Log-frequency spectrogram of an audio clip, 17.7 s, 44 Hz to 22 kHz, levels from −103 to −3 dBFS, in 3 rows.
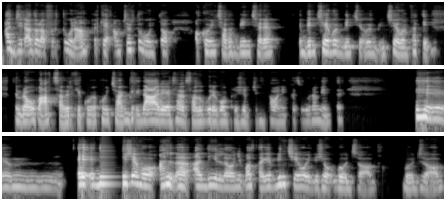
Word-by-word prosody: ha 225 -1 +1
girato 180 - 0
la - - +1
fortuna, - - -4
perché - - -5
a 155 - -8
un 155 - -10
certo 205 +6 -5
punto 150 -4 -5 0.3
ho - - -7
cominciato 155 -4 -3
a - - -11
vincere. 150 -1 -4 0.2
E - - -8
vincevo, 160 +2 +2
e - - -7
vincevo, 140 0 -7
e 145 - -5
vincevo. 130 -1 -3
Infatti 165 +6 -8 0.3
sembravo 130 0 +1
pazza 125 0 +3
perché 120 0 -4
co 135 - -7
cominciai 135 -2 -3
a - - -8
gridare, 135 -1 +5
sai 135 0 -2
è - - -3
stato 125 0 -3
pure 130 - -1
complice 130 -1 -6
il - - -18
gin 130 -1 -20
tonic 125 -3 -10
sicuramente. 130 -3 -13 1.0
Ehm, 150 - 0 0.2
e, 195 +1 +9
ehm, 200 +1 +2
dicevo 205 -4 +5
al 180 +3 +3 0.2
al 165 -1 +3
deal 175 -2 -2
ogni 145 +1 -1
volta 160 -2 -2
che 155 +3 -1
vincevo, 170 -3 0
io - - -4
dicevo: 140 +1 -4
"Good 135 -2 -1
job, 125 - -8 0.3
good 115 - -8
job." 135 +2 -7
145 Hz, 180 wpm, -25 LUFS, 135-165 Hz, 1.0 s, e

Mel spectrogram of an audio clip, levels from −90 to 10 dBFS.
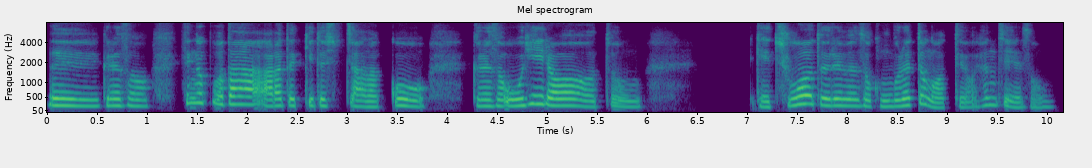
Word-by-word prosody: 네 220 -3 +2
그래서 220 -2 -2 0.3
생각보다 270 -7 +3
알아듣기도 225 0 0
쉽지 215 - -6
않았고 195 +2 0 0.4
그래서 210 -1 -2
오히려 225 -4 +3
좀 95 -4 -6 1.1
이렇게 180 -1 -5
주워들으면서 230 -3 +2
공부를 200 +2 -1
했던 245 +2 -1
것 - - 0 0.2
같아요 170 +1 -8
현지에서. 185 -6 -7
220 Hz, 275 characters per minute, -23 LUFS, 200-235 Hz, 1.1 s, 생각보다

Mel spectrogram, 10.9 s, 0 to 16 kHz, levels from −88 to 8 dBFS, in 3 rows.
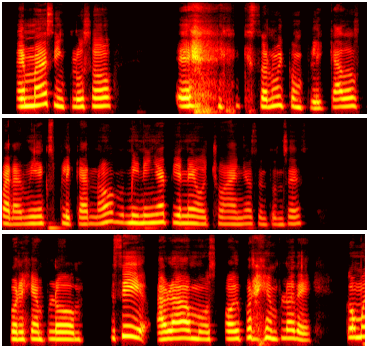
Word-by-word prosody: temas 290 +6 +5
incluso, 265 +1 0 0.6
eh, 270 -1 +6 0.5
que - - -16
son 250 -1 0
muy 290 0 -1
complicados 245 +1 -3
para 220 -5 -5
mí 225 +1 -6
explicar, 215 -2 -8
¿no? 245 +6 -7
Mi 250 -2 -4
niña 255 +3 -2
tiene 240 -3 -4
8 215 0 -12
años, 210 +1 -12
entonces, 205 +3 -16 0.6
por 240 -1 +2
ejemplo 235 -1 +1 0.4
Sí, 310 0 +4
hablábamos 245 -1 +3
hoy, 250 0 +2
por 295 +3 -1
ejemplo, 270 -1 0
de 215 -4 -1 0.3
cómo 300 +1 +3
245 Hz, 145 wpm, -18 LUFS, 225-265 Hz, 0.6 s, eh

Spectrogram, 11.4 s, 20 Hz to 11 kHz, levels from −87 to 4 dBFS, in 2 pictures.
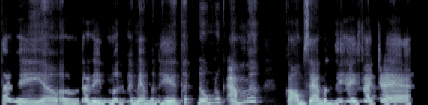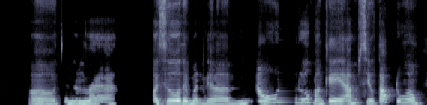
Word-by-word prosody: Tại 210 0 -2
vì, 205 -2 0
ờ, 205 -1 -1
ừ, 205 -3 -2
tại 190 - 0
vì 235 - +5 0.2
mình 210 -1 -1
với 275 - -5
mẹ 240 -6 +1
mình 215 0 -2
hay 245 +1 +3
thích 330 - -6
nướng 295 +2 -1
nước 360 0 -6
ấm 320 +7 0
á, 425 - -2 0.4
còn - - 0
ông 235 +3 +2
xã 245 -2 +2
mình 275 -1 +1
thì 215 - -2
hay 245 0 +2
pha 250 - +3
trà, 195 -6 +1 0.6
ờ, 200 -3 -1
cho - - -5
nên 235 0 +3
là 215 -4 0 0.5
hồi - - +2
xưa 275 +4 +6
thì 275 - +5
mình, 215 -3 0
à, 205 -1 +1 0.4
nấu 305 +8 +2 0.3
nước 340 +3 -3
bằng 215 - -1
cái 265 +4 +4
ấm 295 +3 +2
siêu 285 -5 -2
tốc, 335 +4 +5
đúng - - 0
hông? 300 -4 +2
240 Hz, 220 wpm, -23 LUFS, 210-280 Hz, 0.6 s, xưa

